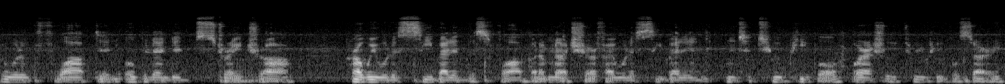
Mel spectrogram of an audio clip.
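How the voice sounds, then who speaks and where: Noticeable background noise behind a man's medium-pitched voice, at a moderate pace with ordinary pitch variation. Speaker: poker player. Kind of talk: screen-recorded tutorial commentary. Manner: whispered.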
